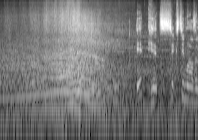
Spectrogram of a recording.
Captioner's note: engine revs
